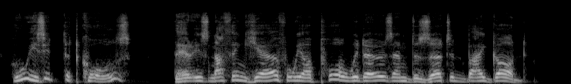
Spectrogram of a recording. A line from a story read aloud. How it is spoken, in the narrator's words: a voice quavered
